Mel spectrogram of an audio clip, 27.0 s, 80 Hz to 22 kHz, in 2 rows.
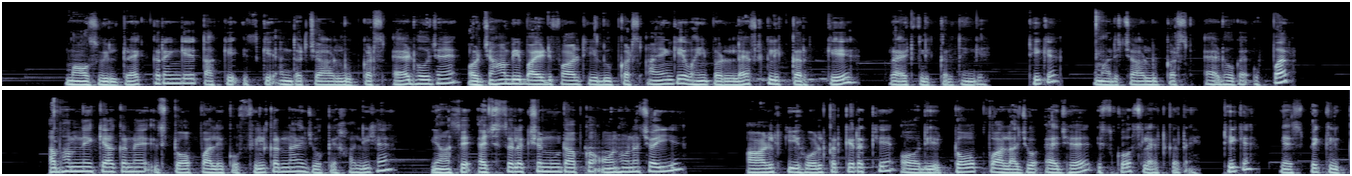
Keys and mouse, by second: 11.0-14.0 middle drag, 24.9 alt+click.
